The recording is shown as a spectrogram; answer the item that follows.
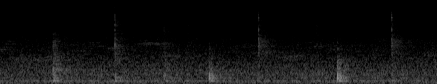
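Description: Small battery-powered bait aerator pump running with a faint, steady low hum, freshly lubricated and working again after being dead. Several light, irregular clicks sound over it.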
